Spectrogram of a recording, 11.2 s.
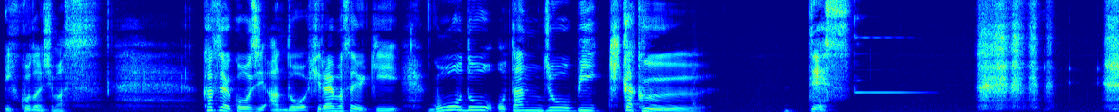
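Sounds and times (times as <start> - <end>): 
speech: 0.0 - 1.0, 2.0 - 7.2, 7.8 - 8.6
Google Pixel tablet notification chime: 8.5 - 9.4.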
